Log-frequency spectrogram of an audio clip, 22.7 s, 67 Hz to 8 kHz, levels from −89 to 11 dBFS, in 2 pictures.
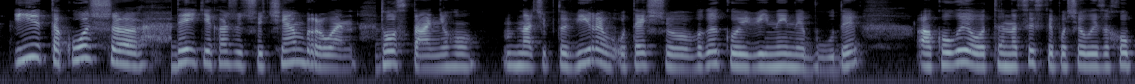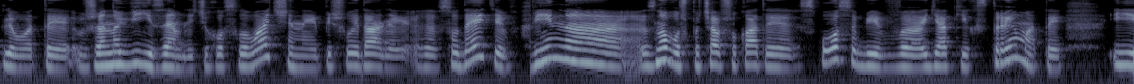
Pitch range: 185-225 Hz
